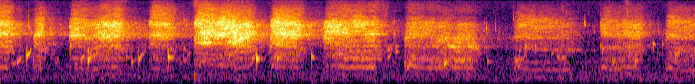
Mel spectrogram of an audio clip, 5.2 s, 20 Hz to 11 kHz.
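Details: Stone marten fight, older male Milton thrashing the youngster Martin, livestream of 21-04-18: hoarse, grating shrieks in uneven bursts several times a second, with a louder surge near the middle and brief clicks between.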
